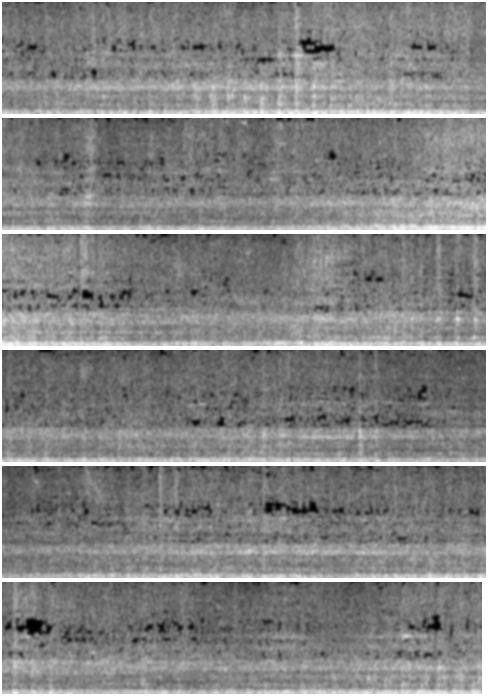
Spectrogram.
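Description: Freight cars of a mixed freight train rolling past on the rails: a steady rumble of boxcar and covered-hopper wheels on the track, swelling slightly about a third of the way in.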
